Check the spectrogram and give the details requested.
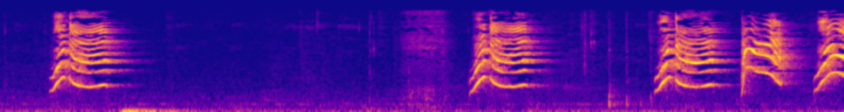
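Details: Human-like talking from a pet parrot: five harsh, harmonic, swooping syllables, spaced irregularly with long gaps at first, then three close together near the end.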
